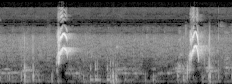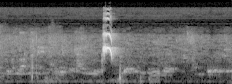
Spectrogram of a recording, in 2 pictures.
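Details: Ringneck parrot whistling in different voices: three clear, quickly rising whistles about three seconds apart, over soft murmuring voices and background noise.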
